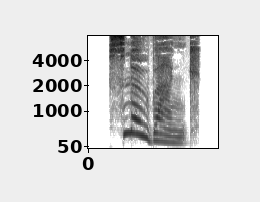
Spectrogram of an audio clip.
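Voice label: "snow bank", British English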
